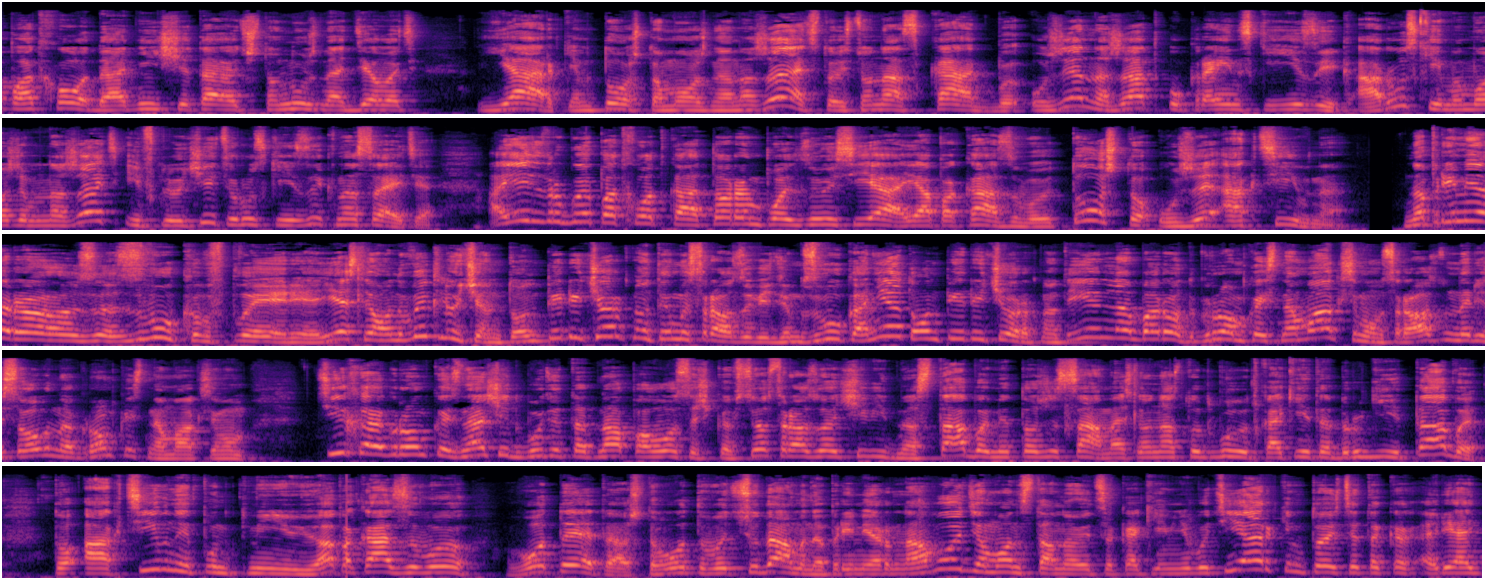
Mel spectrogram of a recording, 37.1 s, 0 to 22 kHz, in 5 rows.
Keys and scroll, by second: 28.0 ctrl+d, 28.2 ctrl+d, 28.4 ctrl+d, 29.7 ctrl+alt+c, 31.6 ctrl+alt+v.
